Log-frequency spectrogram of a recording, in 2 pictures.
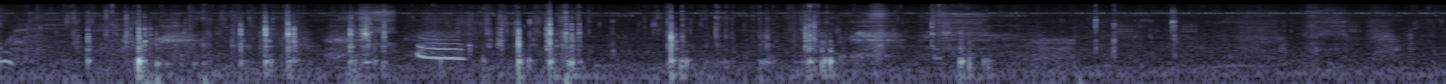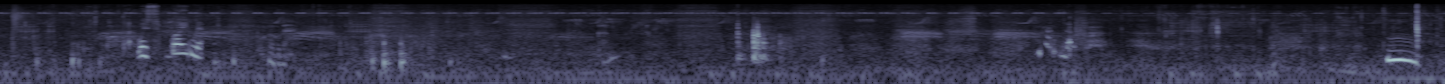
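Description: A knife cutting and scraping through cooked meat on a plate, heard as a run of sharp clicks and knocks that thin out after about ten seconds, with a thin steady high tone behind them.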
